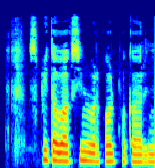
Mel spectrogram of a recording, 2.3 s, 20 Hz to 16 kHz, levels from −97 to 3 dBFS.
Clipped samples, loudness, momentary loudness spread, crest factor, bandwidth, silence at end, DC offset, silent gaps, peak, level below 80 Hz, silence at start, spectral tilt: under 0.1%; -20 LUFS; 11 LU; 18 dB; 11.5 kHz; 0 s; under 0.1%; none; -2 dBFS; -68 dBFS; 0.2 s; -6 dB/octave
